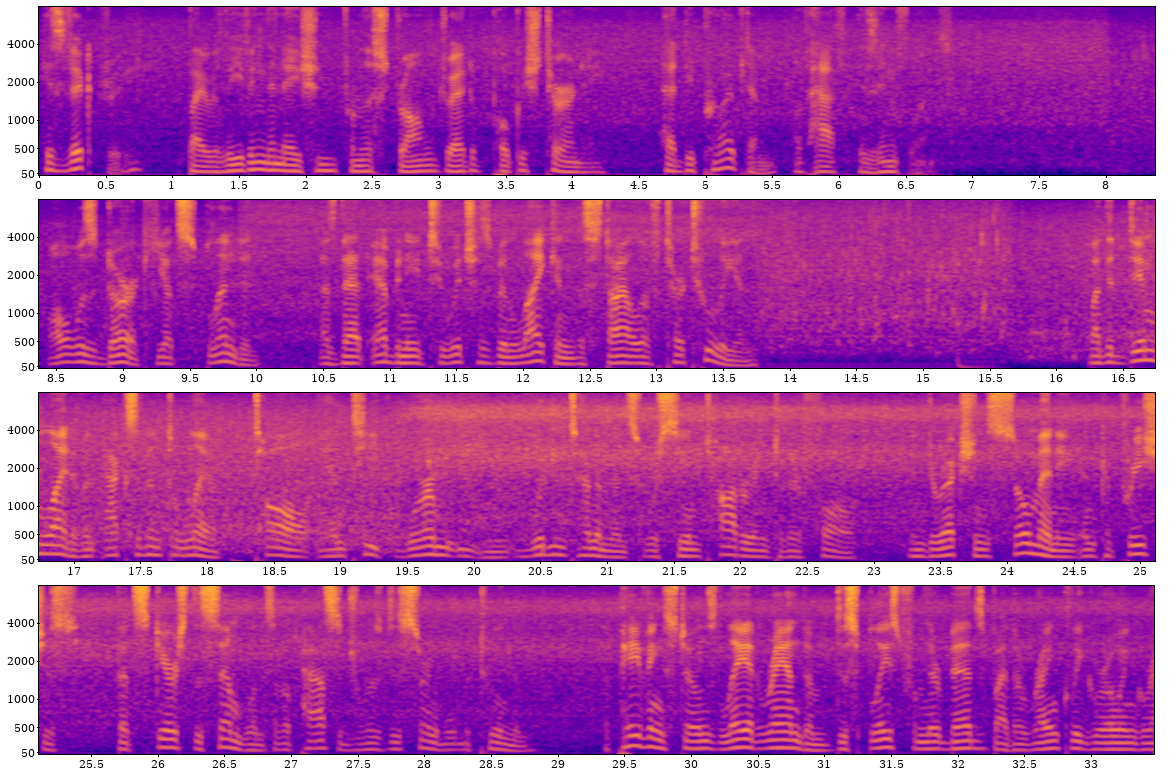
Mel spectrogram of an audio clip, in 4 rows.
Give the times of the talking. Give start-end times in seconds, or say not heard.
0.0-6.8, 8.4-13.8, 16.2-33.4.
